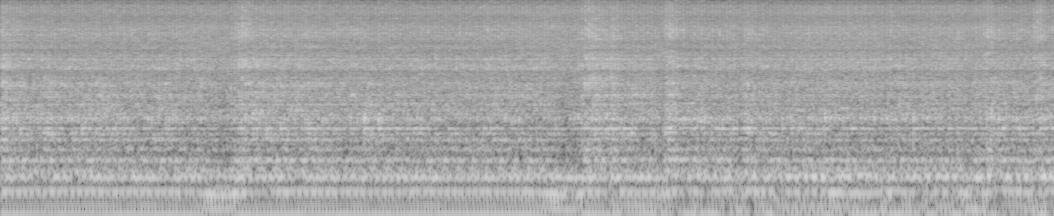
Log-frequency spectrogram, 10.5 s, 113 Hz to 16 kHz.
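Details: MK2 Golf with swapped 1.8T engine and 02J transmission: steady loud idle with a faint irregular knock while the clutch is engaged; goes away with the pedal down, owner suspects flywheel or clutch, unconfirmed.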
